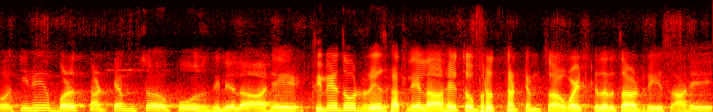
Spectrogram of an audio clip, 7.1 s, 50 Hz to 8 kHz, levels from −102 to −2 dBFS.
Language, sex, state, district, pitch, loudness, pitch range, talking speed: Marathi, male, Maharashtra, Sindhudurg, 145 Hz, -15 LUFS, 140-155 Hz, 160 wpm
